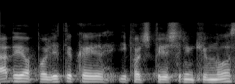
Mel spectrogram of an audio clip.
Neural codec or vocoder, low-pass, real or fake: codec, 16 kHz, 2 kbps, FreqCodec, larger model; 7.2 kHz; fake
